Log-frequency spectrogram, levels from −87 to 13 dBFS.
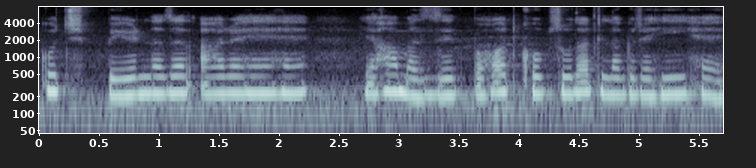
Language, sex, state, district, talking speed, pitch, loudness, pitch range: Hindi, female, Madhya Pradesh, Bhopal, 135 wpm, 225 Hz, -14 LUFS, 210-230 Hz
